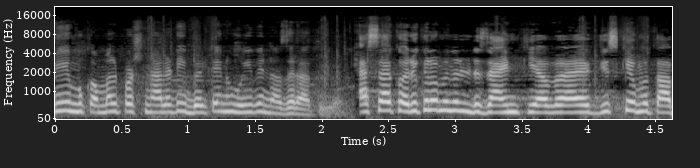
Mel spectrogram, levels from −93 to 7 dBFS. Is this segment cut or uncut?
cut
